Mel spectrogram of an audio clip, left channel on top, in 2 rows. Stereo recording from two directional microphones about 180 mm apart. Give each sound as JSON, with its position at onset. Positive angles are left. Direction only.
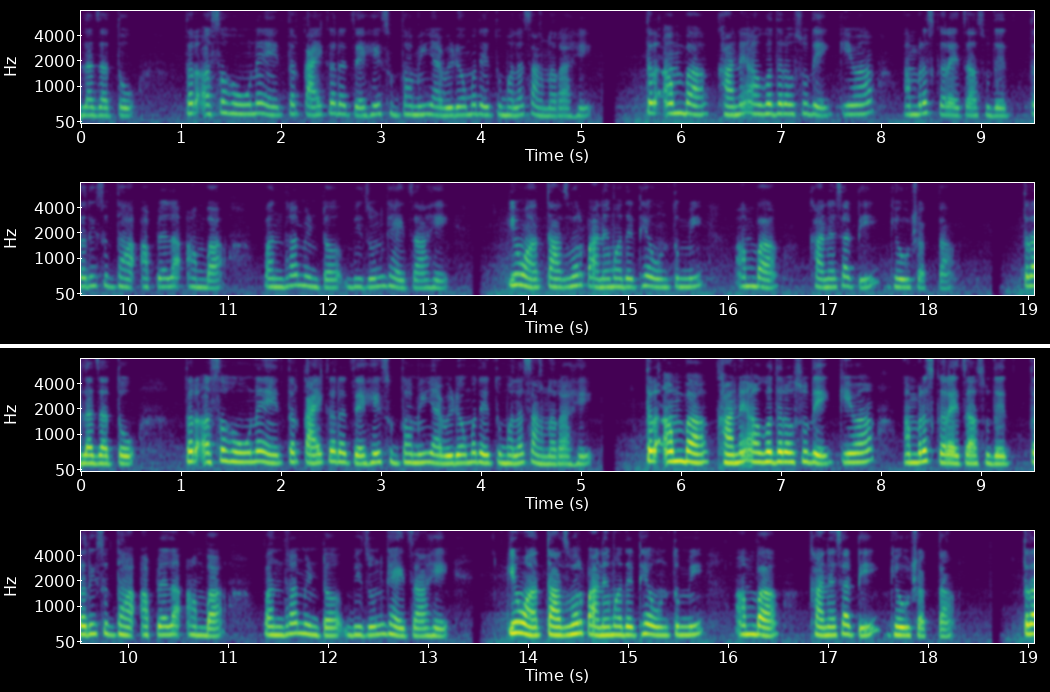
{"t": 0.0, "sound": "a woman's voice", "side_deg": -35}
